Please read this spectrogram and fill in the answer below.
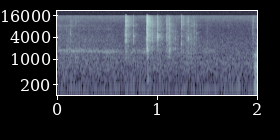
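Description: A few faint, light clicks and taps of hands pressing a stamp onto a paper journal page and lifting it off.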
